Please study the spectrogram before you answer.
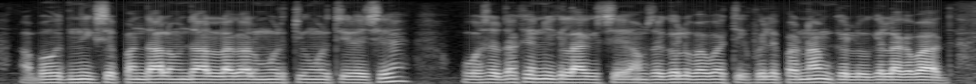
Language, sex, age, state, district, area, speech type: Maithili, male, 18-30, Bihar, Darbhanga, rural, spontaneous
